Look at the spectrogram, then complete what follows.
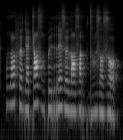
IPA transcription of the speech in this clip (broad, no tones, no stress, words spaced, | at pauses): ðˤʉfœɡæ kizˤɑ̤pʉ rɛzœ lɛzˤiɾɑ̤p dɑ̤zɔ zɔ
